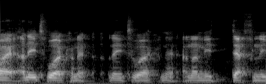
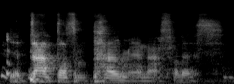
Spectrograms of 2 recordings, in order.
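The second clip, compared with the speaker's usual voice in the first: grumpy bodyguard; 3 semitones lower than usual. Acted. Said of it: "I don't know why I'm talking like this".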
